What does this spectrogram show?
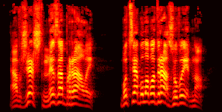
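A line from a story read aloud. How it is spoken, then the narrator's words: Angry. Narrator (Ukrainian): сердито кинув Гаррі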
